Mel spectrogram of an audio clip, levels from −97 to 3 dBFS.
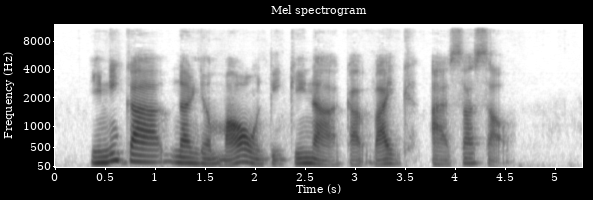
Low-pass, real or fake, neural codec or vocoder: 10.8 kHz; fake; codec, 24 kHz, 0.9 kbps, WavTokenizer, small release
